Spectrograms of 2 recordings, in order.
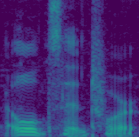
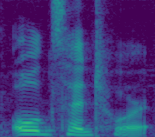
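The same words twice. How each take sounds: First: Whispered almost without voice. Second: Said in the usual way. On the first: Shown as a demonstration. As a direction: breathe it out as a soft whisper. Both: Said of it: "hang on a second".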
